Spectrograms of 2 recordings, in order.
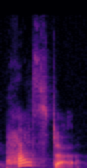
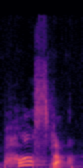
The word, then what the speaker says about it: pasta: have you ever noticed that the English say pasta and the Americans say pasta? And I would have thought it went the other way.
